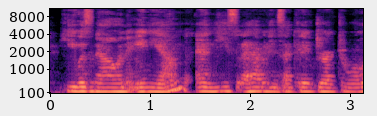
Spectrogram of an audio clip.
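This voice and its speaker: A woman with a very deep, low pitch talks very fast in a Canadian accent. Her intonation is fairly even, and there is noticeable background noise. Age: 50s. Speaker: senior government official. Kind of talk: conference panel Q&A answer. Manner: hesitant fillers.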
